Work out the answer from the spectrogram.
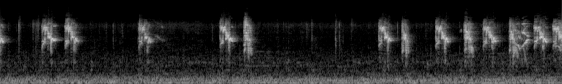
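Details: Several Eurasian tree sparrows at a balcony on January 6 give loud, clear chirps, first in spaced pairs, then in a quicker run of repeated notes toward the end.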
